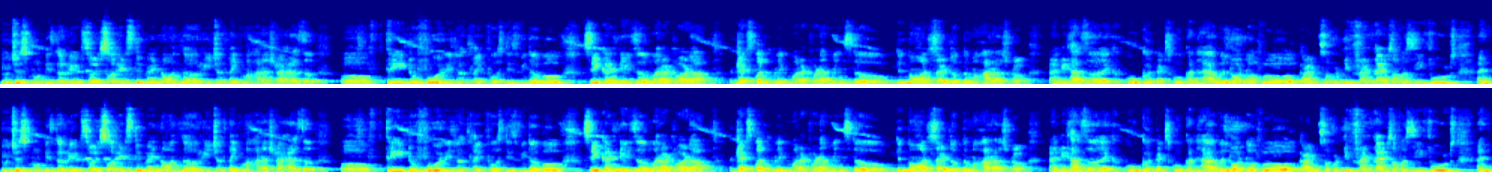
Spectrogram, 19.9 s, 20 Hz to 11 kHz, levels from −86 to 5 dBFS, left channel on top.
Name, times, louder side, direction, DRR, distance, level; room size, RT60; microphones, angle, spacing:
voice 1, 0.0-4.2 4.5-9.4 9.7-13.6 14.0-19.8, right 1 dB, 25° right, -1 dB, 0.7 m, -28 dB
3.3 x 2.2 x 2.6 m, 0.71 s
head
